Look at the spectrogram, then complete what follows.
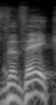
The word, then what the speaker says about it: Vivek: I say my name's Vivek. It rhymes with cake.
